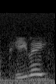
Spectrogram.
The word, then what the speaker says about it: Pele: Now, see if I pronounce this right, Tori. Boys for Pele? Boys for Pele, yes.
